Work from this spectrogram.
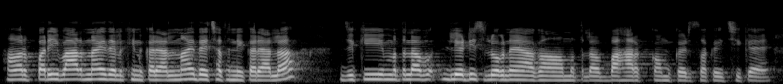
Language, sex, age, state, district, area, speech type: Maithili, female, 18-30, Bihar, Begusarai, rural, spontaneous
